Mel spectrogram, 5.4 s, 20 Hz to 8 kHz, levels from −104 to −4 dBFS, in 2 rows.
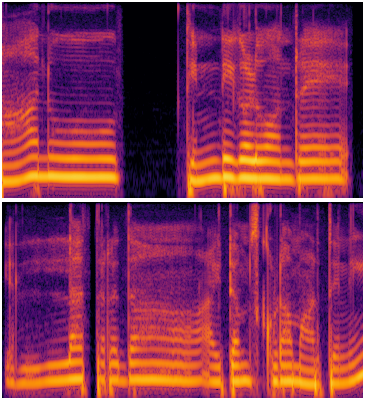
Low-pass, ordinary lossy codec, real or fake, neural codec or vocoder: none; none; real; none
